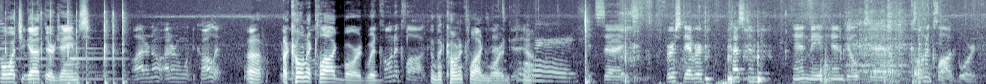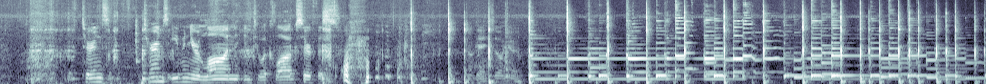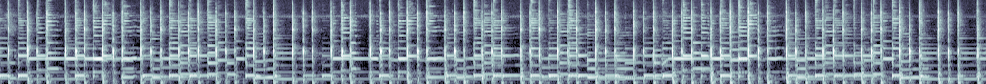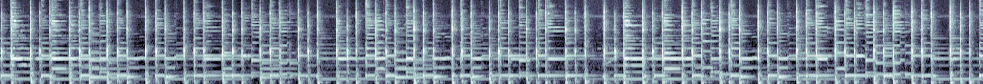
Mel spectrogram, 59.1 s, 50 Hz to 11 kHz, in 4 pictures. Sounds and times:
Ukulele: 0.0 - 2.0, 15.2 - 59.1.

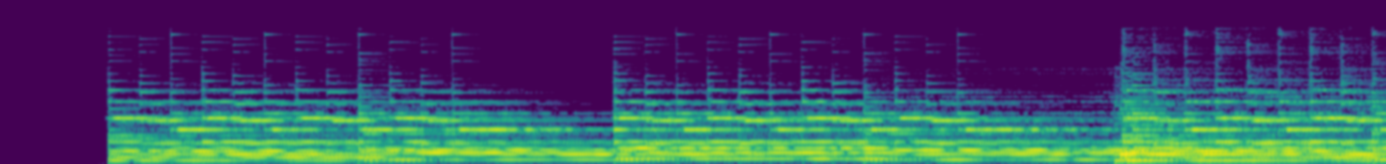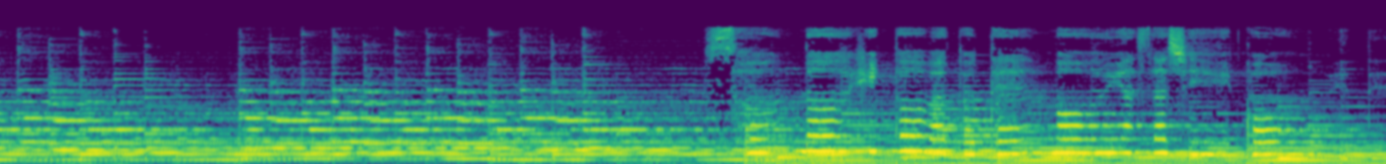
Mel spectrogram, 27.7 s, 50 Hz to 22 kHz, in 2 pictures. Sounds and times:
Lullaby: 1.1 - 27.7.

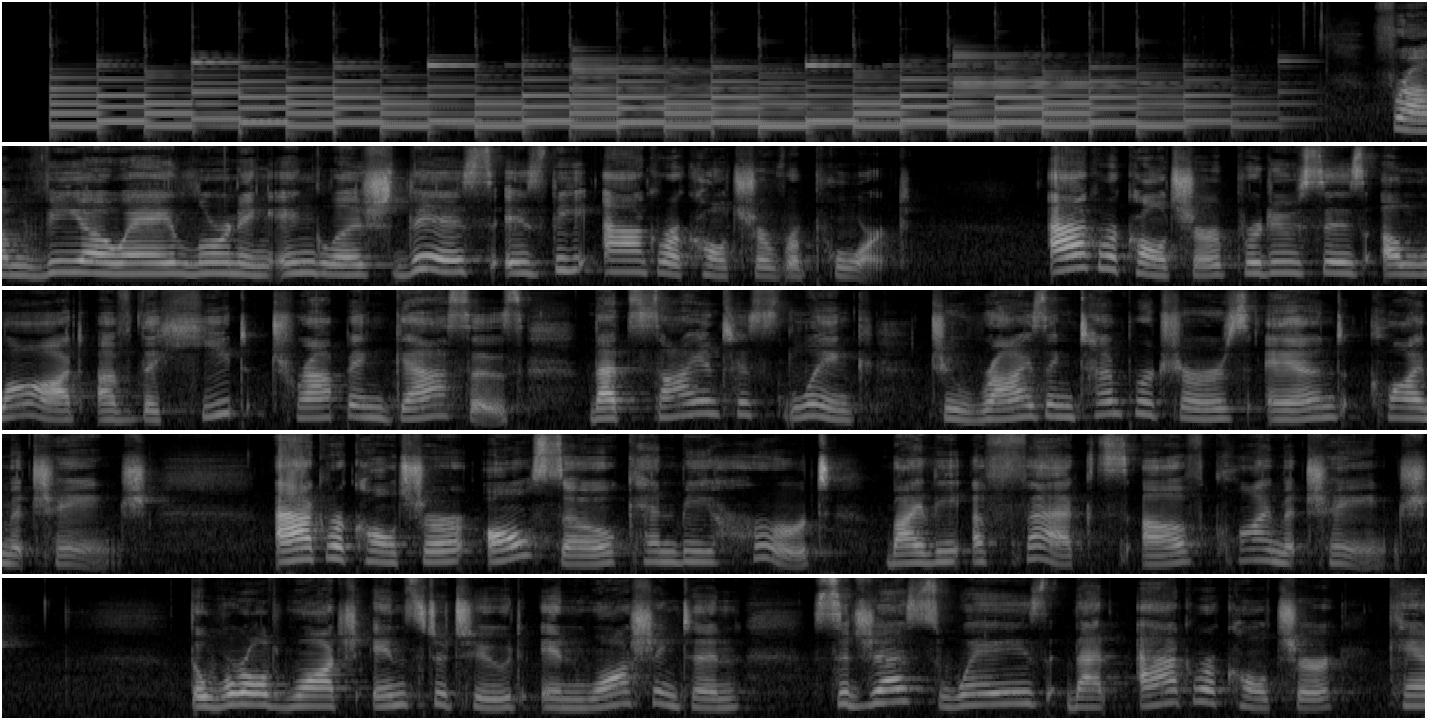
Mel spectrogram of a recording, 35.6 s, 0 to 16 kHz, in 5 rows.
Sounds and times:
Music: 0.2 - 6.6
Speech: 6.9 - 11.7, 12.4 - 22.2, 22.8 - 28.6, 29.5 - 35.6.

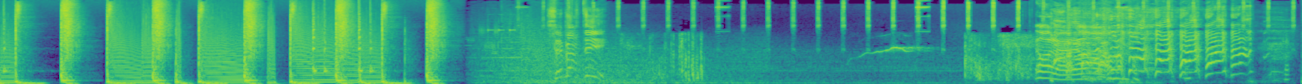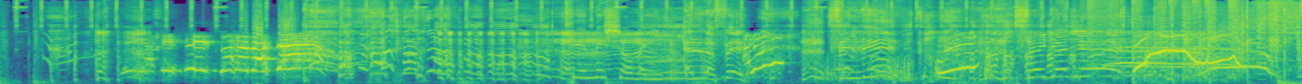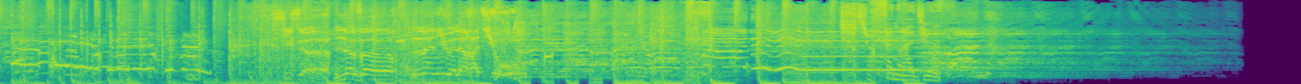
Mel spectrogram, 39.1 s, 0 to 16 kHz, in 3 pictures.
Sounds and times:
Music: 0.0 - 5.1, 24.6 - 38.4
Speech: 5.5 - 6.1, 10.4 - 11.4, 14.2 - 16.2, 18.7 - 24.2, 28.8 - 31.3, 34.6 - 35.5.

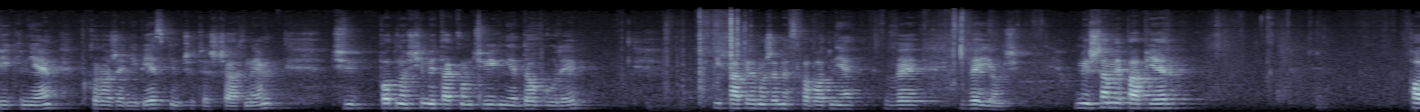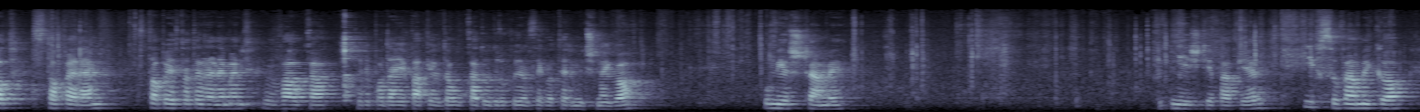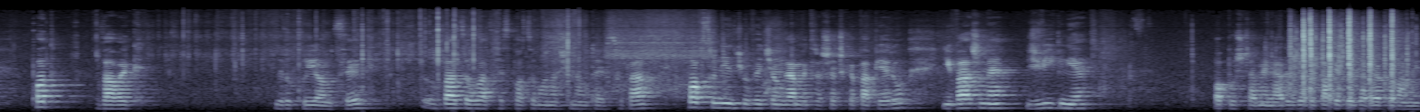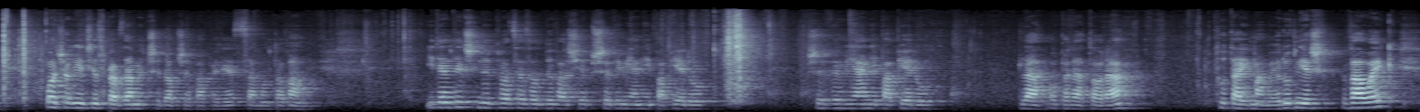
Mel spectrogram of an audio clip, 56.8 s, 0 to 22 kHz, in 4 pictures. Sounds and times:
Speech: 0.0 - 6.0, 7.1 - 12.0, 14.1 - 20.8, 21.8 - 22.8, 25.8 - 30.0, 31.2 - 39.4, 40.5 - 45.8, 46.8 - 49.8, 50.7 - 52.2, 52.8 - 54.1, 54.7 - 56.8.

